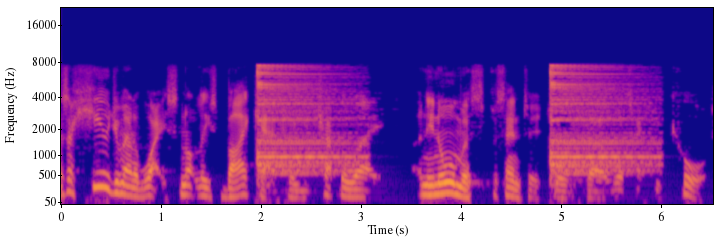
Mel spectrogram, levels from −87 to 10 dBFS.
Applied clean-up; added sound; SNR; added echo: classical method spectral subtraction.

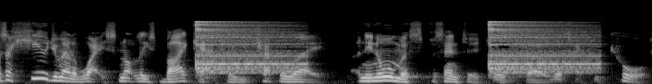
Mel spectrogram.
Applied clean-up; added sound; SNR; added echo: classical method log-MMSE.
